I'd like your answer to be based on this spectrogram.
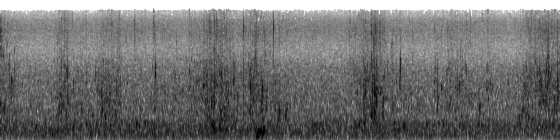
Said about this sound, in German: Es hat hier mehrere Becken und das Wasser fließt von Becken zu Becken, bis es dann am Schluss im Fluss landet.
